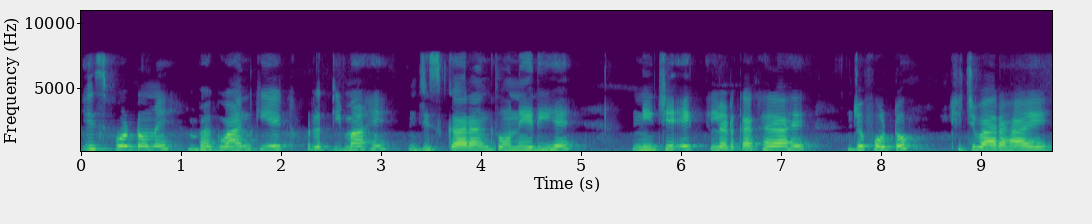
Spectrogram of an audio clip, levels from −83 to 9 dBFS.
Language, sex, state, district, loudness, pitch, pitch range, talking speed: Hindi, female, Bihar, Sitamarhi, -16 LUFS, 255 Hz, 235-270 Hz, 135 wpm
